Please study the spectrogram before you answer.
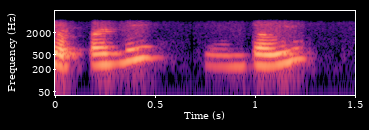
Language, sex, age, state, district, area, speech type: Telugu, female, 30-45, Telangana, Khammam, urban, conversation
